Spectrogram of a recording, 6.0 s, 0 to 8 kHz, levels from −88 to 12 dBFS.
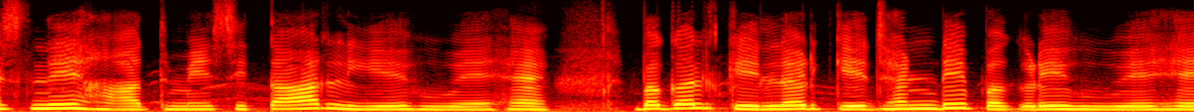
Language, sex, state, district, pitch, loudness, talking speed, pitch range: Hindi, female, Jharkhand, Ranchi, 230 Hz, -14 LUFS, 140 wpm, 220-260 Hz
